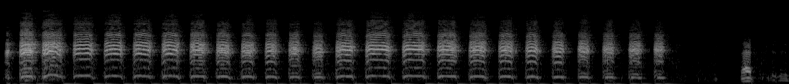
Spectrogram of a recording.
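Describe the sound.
A duck call blows a feeding chuckle and come-back call: more than two dozen evenly spaced, nasal quacks in a steady run. A pause follows, then one short, lower note.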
